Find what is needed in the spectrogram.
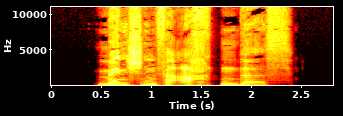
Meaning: strong/mixed nominative/accusative neuter singular of menschenverachtend
- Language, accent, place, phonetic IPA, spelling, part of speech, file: German, Germany, Berlin, [ˈmɛnʃn̩fɛɐ̯ˌʔaxtn̩dəs], menschenverachtendes, adjective, De-menschenverachtendes.ogg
